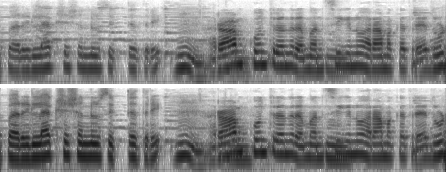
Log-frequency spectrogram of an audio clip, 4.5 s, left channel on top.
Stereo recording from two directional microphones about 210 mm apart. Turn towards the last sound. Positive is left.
turn(degrees=0)  # may be behind; listen again after turning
